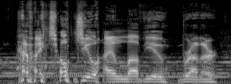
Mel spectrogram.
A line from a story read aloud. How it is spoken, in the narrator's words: Watchful laughed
